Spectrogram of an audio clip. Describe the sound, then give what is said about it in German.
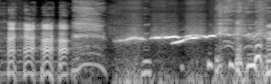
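A person whistles a short, wavering melody with long sliding notes, imitating the constant whistling of a draught blowing into an apartment, clear, preceded and followed by brief vocal sounds and chatter in the background. “Die ganze Zeit dieses Pfeifen.”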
